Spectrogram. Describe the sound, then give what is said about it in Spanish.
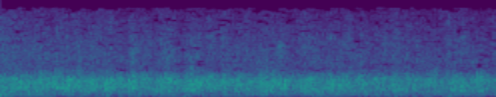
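Steady, dense applause from a crowd at a business convention, welcoming those attending, many hands clapping at once in a continuous wash of sound with no talking over it. “Así que darte un fuerte aplauso por estar aquí.”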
